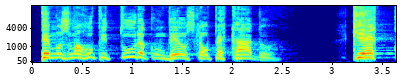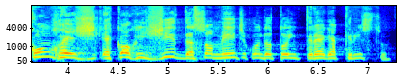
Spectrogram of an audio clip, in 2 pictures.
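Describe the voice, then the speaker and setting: A middle-aged male pastor preaching a sermon, dropping to low asides and building to shouted, half-sung climaxes. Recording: echoey church hall.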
